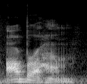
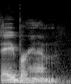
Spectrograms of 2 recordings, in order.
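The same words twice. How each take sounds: First: Abraham said with an opening AH; alternative pronunciation. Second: Abraham said AY-bruh-ham; English pronunciation. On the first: Reader offering another pronunciation, Abraham starting with AH. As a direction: open Abraham with "ah", not "ay". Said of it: "as it is sometimes pronounced". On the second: Reader naming the patriarch, Abraham as AY-bruh-ham. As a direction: say Abraham with a long A, as in "day". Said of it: "or Abraham". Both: Shown as a demonstration.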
